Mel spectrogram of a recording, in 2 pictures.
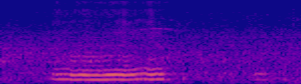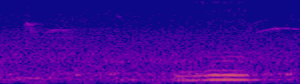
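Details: Cat snoring: two long, low, humming snores about four seconds apart, each with a soft high whistle, and quiet breathing noise in between.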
